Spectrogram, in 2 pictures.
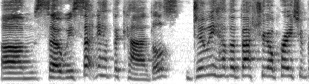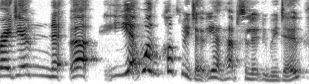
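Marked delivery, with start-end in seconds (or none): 3.5-6.1 uncertain, hedging tone. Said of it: "You don't sound very sure about that".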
